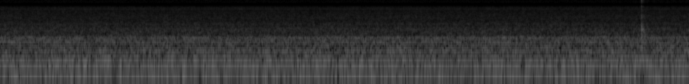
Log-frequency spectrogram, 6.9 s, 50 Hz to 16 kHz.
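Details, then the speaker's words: Suburban SF-30 camper furnace bench-tested with propane in a garage after repair (owner thinks the new igniter or clearing a clog fixed it): steady even rush of air, faint constant hum, no knocks or rattles; running and heating normally. "the repair has been made must have been the igniter new burner igniter or or is cleaned out has something clogged in it uh I think we Gucci we got heat"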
